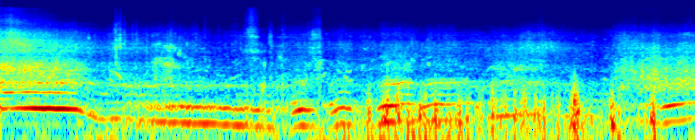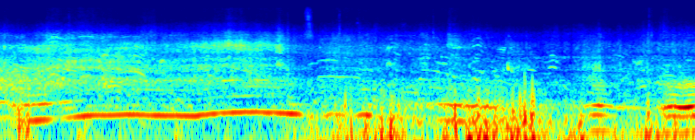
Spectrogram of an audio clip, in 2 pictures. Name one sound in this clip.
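A car engine revs and whines in the distance.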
